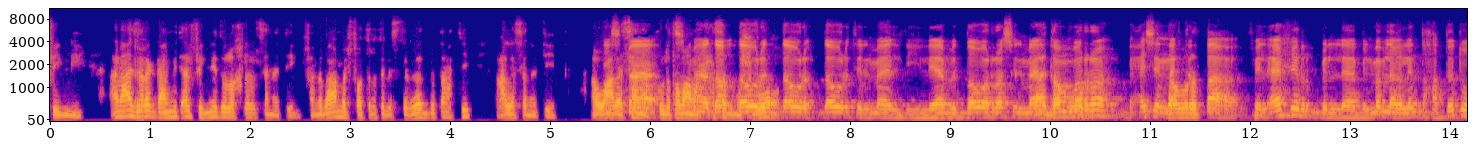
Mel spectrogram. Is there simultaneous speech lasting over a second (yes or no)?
yes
